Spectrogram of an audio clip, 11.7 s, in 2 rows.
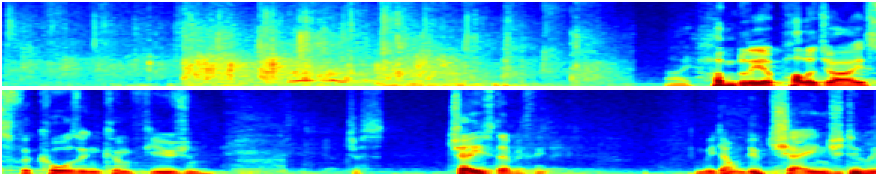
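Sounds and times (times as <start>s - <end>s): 
audience cheering and applause: 0.0s - 4.2s
speech: 4.7s - 7.4s, 8.2s - 9.6s, 10.4s - 11.6s.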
